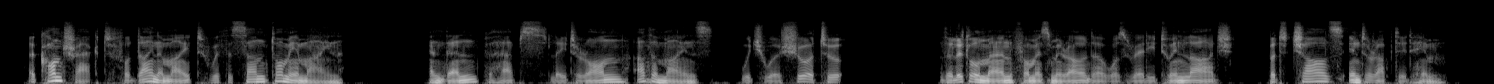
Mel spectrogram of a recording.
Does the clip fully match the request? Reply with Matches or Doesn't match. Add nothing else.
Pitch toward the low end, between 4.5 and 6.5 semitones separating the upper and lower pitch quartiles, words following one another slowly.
Matches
